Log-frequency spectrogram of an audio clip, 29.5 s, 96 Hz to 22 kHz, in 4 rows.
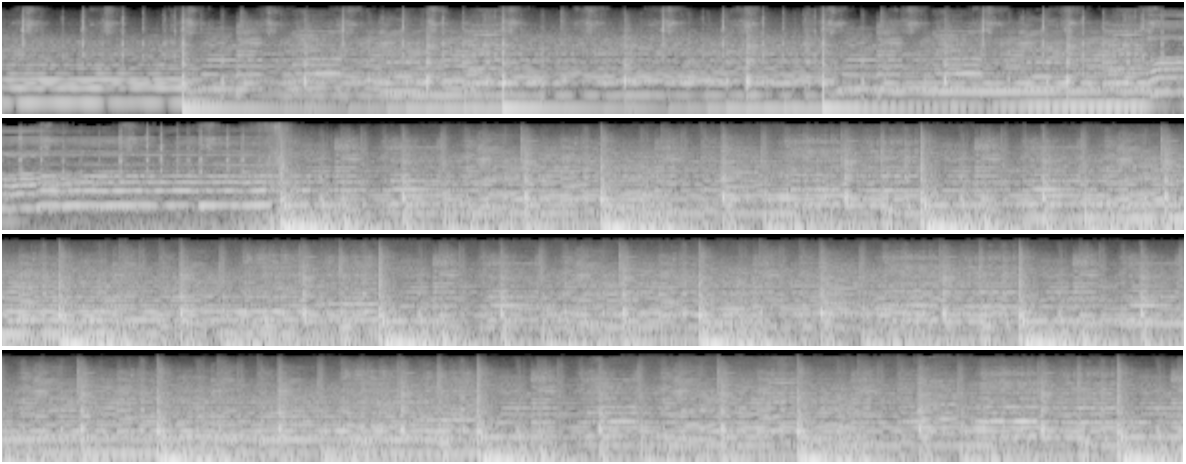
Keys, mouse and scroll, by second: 1.3 KP_7, 2.3 click, 2.6 click, 3.1 shift+d, 3.9 middle click, 4.6 r, 5.4 drag, 5.6-7.1 middle drag, 7.3 click, 7.7 KP_7, 8.2 shift+d, 9.3 s, 10.1-10.4 middle drag, 10.4 KP_1, 11.1 r, 12.1 click, 12.3-12.9 middle drag, 12.9 click, 13.3 KP_3, 13.6 KP_1, 14.1 shift+d, 15.6 s, 16.7 r, 17.8 s, 18.9 click, 19.1-20.6 middle drag, 21.8-22.4 middle drag, 22.4 drag, 22.9 shift+d, 24.0 s, 24.4-25.1 middle drag, 25.1 click, 25.5 shift+d.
